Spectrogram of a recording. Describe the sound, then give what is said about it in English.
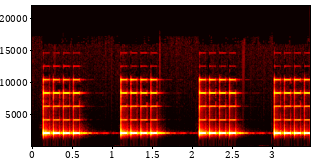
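An electronic wake-up alarm beeps loudly in quick bursts of four rapid pips, repeating about once a second, with a steady high tone ringing between bursts. No voices are heard. “This one beeps when it's time to wake up.”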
